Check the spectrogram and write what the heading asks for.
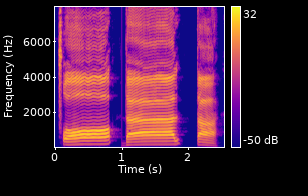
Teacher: हरूफ नितिया जुबान की नोक से अदा होते हैं · यह जुबान की नोक और ऊपर के दांत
